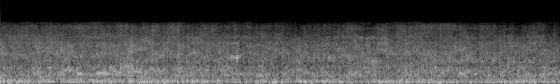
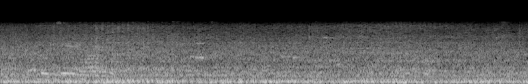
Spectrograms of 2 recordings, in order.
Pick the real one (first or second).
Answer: second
